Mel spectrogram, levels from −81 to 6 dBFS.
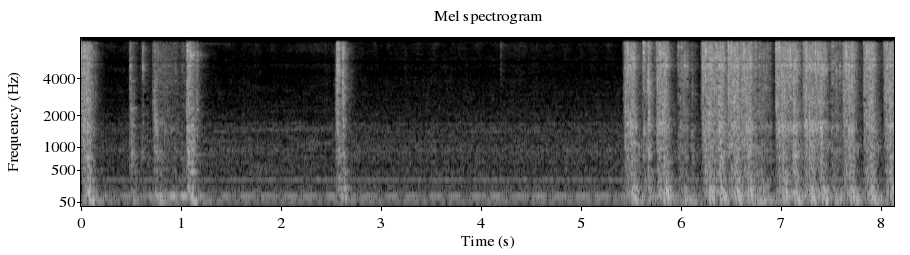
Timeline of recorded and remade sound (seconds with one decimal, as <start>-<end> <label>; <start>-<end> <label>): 0.0-1.7 recorded; 1.7-2.5 remade; 2.5-6.8 recorded; 6.8-7.5 remade; 7.5-8.1 recorded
